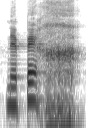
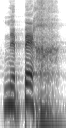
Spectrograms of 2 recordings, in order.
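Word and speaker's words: נֶפֶשׁ: La palabra, la letra o las letras sh del hebreo se pronuncian en hebreo como J. Entonces se pronuncia nepej.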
